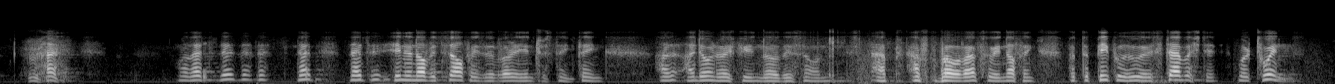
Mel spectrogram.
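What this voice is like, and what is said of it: Quiet-spoken English accent. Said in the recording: “He's an English accent. He's from the UK. ... he doesn't talk very loud”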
